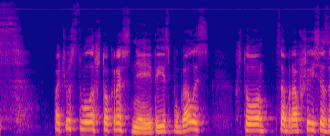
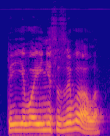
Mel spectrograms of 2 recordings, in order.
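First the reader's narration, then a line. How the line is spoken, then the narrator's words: Shout amid hall laughter. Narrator (Russian): крикнул кто-то, и в зале засмеялись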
